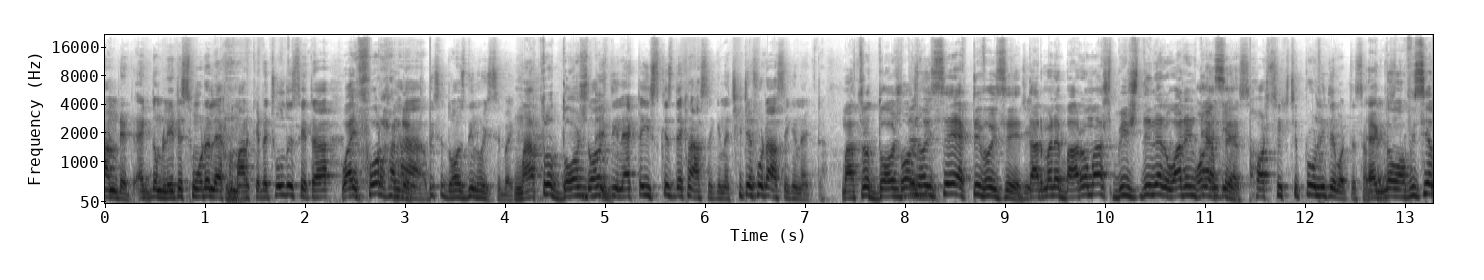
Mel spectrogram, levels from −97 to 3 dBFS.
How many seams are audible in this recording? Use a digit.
2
